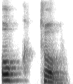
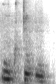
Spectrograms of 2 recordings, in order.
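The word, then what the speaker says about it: اُكْتُبْ: Taktubu to uktub. Not uktubu. No, uktub. As you know, the ba is silent from before. So it becomes uktub. Uktub.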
